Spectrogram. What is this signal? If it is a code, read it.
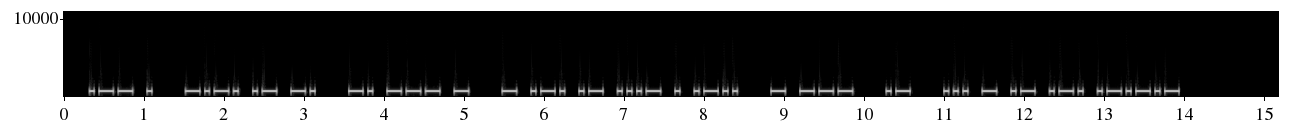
Morse code, heard as a keyed tone, about 20 wpm, 700 Hz. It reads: WE CAN NOT TRAVEL TO A STAR.
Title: Sentences from Top 1000 Words - Review Part 2 - 20wpm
